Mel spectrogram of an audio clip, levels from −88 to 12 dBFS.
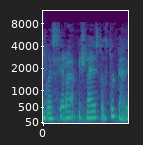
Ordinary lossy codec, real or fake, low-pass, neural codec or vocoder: MP3, 32 kbps; fake; 10.8 kHz; codec, 44.1 kHz, 2.6 kbps, DAC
